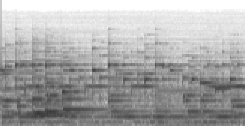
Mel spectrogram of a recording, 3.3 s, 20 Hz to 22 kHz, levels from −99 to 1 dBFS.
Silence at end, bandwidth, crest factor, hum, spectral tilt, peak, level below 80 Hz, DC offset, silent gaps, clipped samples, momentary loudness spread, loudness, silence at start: 0 s; 12.5 kHz; 16 dB; none; -6.5 dB/octave; -12 dBFS; -56 dBFS; under 0.1%; none; under 0.1%; 7 LU; -27 LUFS; 0 s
